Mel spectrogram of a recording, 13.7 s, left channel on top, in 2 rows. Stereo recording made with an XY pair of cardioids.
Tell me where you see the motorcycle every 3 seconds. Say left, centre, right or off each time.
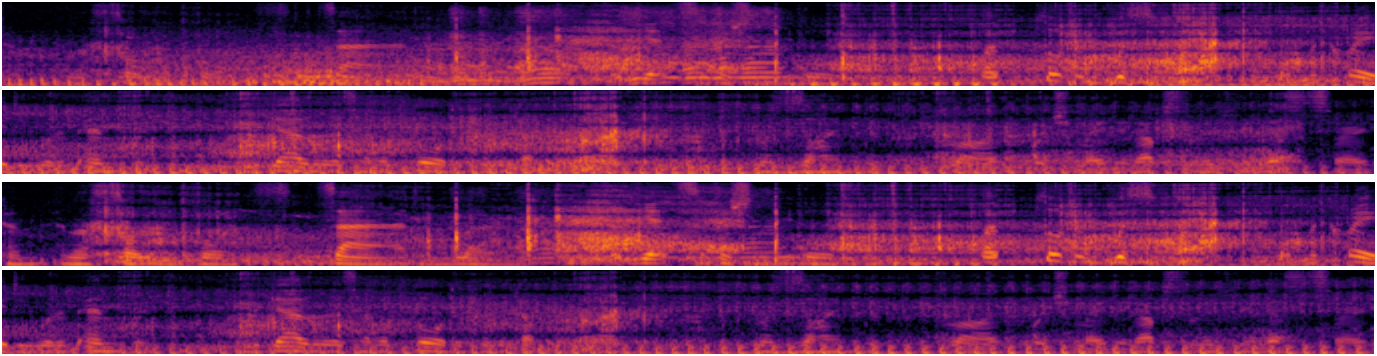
left, left, left, centre, right.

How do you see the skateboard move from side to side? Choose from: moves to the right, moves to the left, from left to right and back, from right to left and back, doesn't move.
moves to the left.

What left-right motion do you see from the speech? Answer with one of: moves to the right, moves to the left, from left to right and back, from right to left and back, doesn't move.
moves to the left.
